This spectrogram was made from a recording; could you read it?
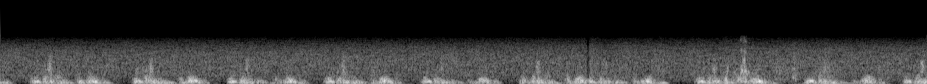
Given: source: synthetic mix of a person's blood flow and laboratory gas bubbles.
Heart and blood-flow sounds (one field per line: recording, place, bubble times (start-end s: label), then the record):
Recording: Doppler ultrasound of blood flow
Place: precordium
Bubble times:
7.22-7.54 s: bubbles
From the record:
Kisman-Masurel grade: 223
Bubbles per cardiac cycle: several, 3 to 8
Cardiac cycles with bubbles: 10 to 50%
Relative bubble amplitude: loud (0.450 to 0.775)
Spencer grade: 2 (many but less than half of the cardiac periods contain bubble signals, singularly or in groups)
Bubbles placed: anywhere in the cardiac cycle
